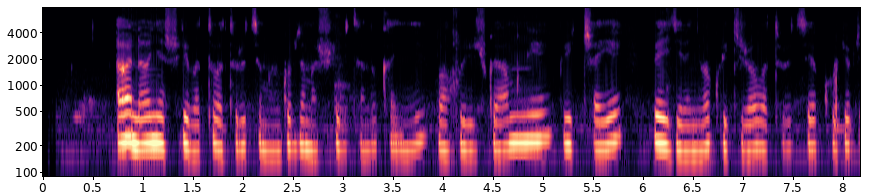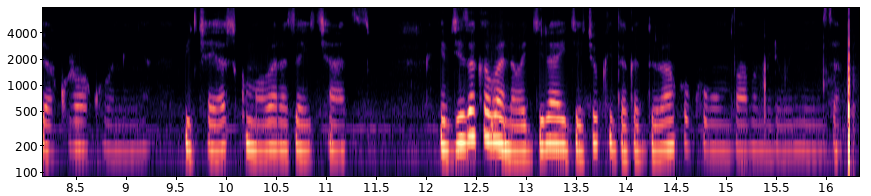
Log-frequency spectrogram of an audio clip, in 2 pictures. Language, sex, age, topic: Kinyarwanda, female, 18-24, education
